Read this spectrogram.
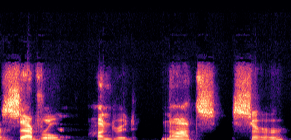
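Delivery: slowly, word by word; slow emphatic repeat. Real, not acted. Storyteller repeating the speed for listener, slow and deliberate. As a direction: spell out "several hundred knots" with weighty pauses.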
